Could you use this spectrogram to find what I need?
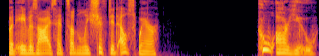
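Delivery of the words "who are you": demanding. A narrator's reading. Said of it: "she demanded".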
